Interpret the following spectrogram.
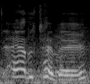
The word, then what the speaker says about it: erteb: It's known as erteb. [Marion tries to pronounce and fails] - It sounds like Entebbe but er-tebbe?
